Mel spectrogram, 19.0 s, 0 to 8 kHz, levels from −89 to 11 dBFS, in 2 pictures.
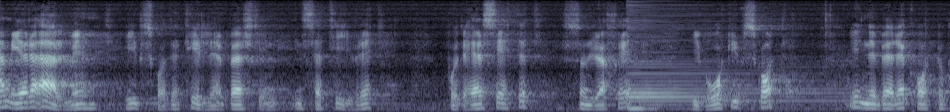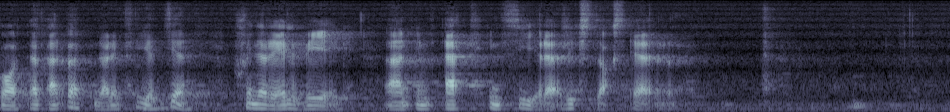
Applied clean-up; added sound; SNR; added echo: none; Keyboard (musical); 18 dB; reverberation time 1.3 s.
